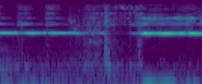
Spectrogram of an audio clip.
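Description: A wine glass, tuned by changing its water level, rings with a steady, high sustained tone. Midway it breaks off for a brief watery splash as water is added or taken out, then rings again at a slightly shifted pitch, showing the glass being retuned.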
